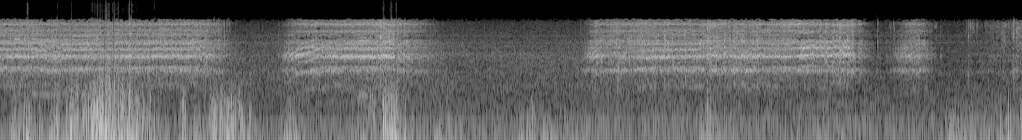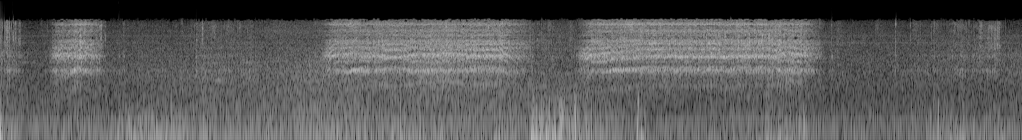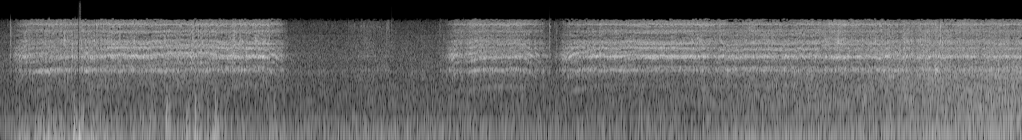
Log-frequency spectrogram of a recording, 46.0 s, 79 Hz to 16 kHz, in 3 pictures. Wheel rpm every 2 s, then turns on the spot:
160, 100, 110, 20, 70, 160, 80, 10, 30, 10, 120, 80, 120, 120, 0, 70, 160, 90, 30, 100, 160, 160, 160.
14-20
